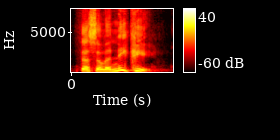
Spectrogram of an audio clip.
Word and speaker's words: Thessaloniki: Now say it like it's pronounced today. Thessaloniki.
